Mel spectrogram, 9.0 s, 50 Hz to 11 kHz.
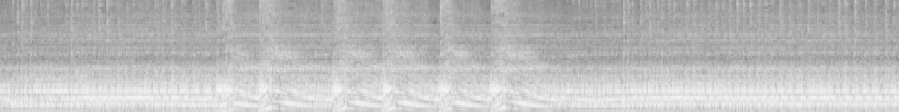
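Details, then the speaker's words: Husqvarna 266XP chainsaw, air leak behind flywheel already fixed and pressure/vacuum test passed: revs around 4000–5000 rpm then hunt up and down, loading up with fuel; too lean on throttle, overfuelling, surging from faulty carburetor. "um it's all over the place it sounds good it's crisp but then it's not uh it's loading up with fuel like it has an air leak okay"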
